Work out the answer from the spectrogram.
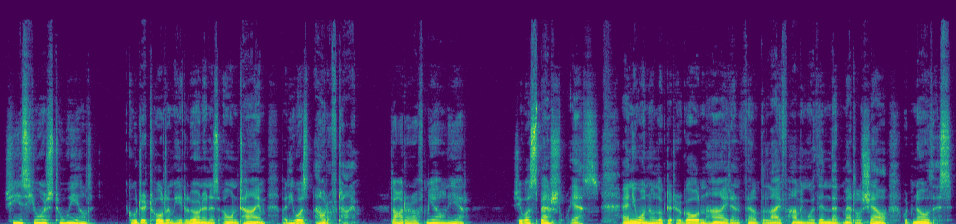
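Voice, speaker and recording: A man's voice: fairly low pitch, steady tone, moderate pace, a little mellow. A man reading an audiobook of fantasy fiction as a dramatic, intense narrator.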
